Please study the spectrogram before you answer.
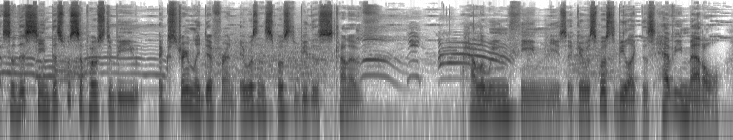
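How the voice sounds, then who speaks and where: A man with a mid-pitched voice doing casual creator commentary, rambling and self-deprecating as he talks. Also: noisy background. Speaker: series creator.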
